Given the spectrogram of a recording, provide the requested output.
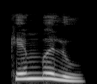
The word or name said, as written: ಕೆಂಬಲು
